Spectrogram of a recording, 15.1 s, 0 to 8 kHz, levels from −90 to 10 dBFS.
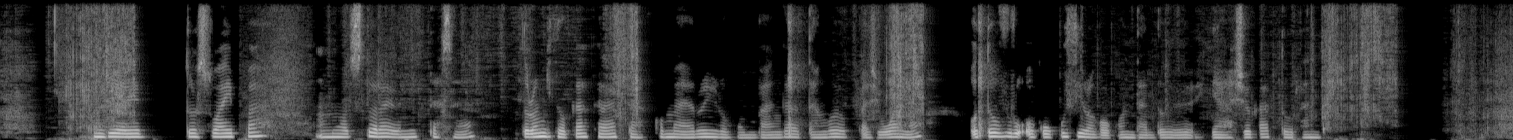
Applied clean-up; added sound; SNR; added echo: classical method log-MMSE.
